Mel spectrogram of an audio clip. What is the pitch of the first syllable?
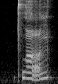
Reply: low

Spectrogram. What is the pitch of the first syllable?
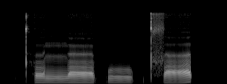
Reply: low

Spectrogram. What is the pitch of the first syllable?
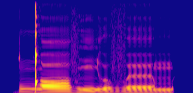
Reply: high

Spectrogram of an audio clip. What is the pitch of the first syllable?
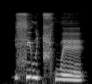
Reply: falling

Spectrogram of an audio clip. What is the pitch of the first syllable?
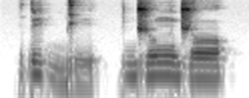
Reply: high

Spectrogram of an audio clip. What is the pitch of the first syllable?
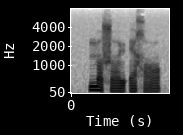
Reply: falling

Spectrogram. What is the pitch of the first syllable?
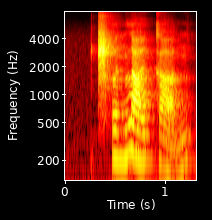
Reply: rising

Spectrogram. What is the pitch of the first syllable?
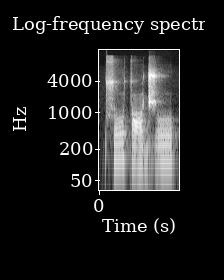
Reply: high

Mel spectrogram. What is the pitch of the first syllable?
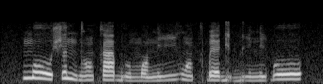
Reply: falling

